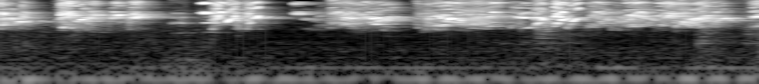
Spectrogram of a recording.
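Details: Budgerigar giving a short run of buzzy, scratchy chatter in a few bursts, fairly even in loudness, over a low constant hum.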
